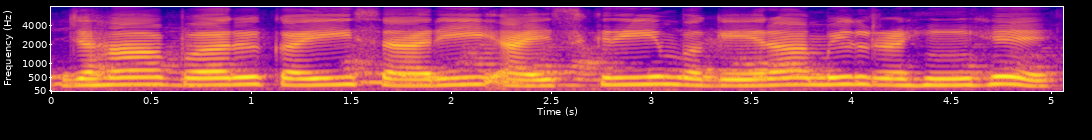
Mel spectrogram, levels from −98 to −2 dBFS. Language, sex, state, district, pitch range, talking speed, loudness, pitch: Hindi, female, Madhya Pradesh, Bhopal, 225-250 Hz, 105 wpm, -12 LUFS, 235 Hz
